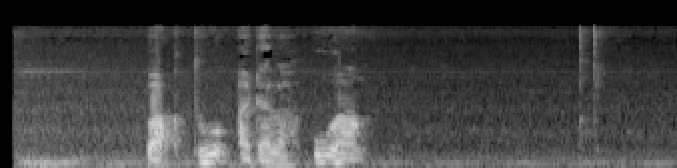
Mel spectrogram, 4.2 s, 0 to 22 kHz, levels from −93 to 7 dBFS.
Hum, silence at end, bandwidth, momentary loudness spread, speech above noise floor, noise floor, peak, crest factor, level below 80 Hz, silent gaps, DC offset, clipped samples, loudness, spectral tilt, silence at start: none; 1.95 s; 11.5 kHz; 24 LU; 31 dB; -46 dBFS; 0 dBFS; 20 dB; -46 dBFS; none; under 0.1%; under 0.1%; -17 LUFS; -7.5 dB/octave; 0.1 s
